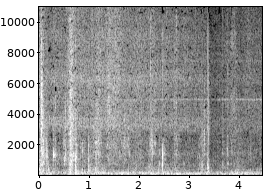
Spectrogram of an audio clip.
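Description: Footsteps crackling over dry leaf litter and twigs, with scattered light snaps and one sharper snap about three and a half seconds in.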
